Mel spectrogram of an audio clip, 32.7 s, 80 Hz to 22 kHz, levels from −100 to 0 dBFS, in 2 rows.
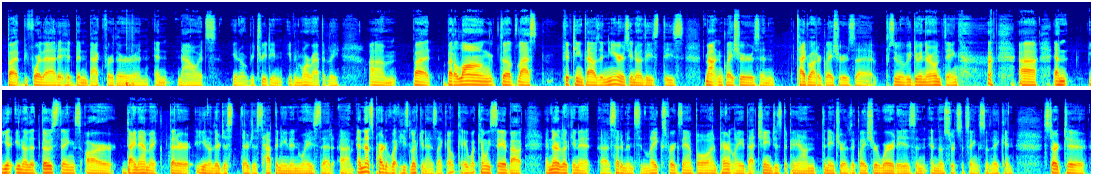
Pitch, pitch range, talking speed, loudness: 105 Hz, 100-120 Hz, 210 wpm, -26 LUFS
